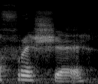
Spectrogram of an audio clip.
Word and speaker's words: Fresche: I got one from another pattern from Serenità di Campagna, Uova Fresche. Pardon me, I'm trying to remember my Italian pronunciation. CHE is like a ke sound. You don't go ch, so Uova Fresche?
